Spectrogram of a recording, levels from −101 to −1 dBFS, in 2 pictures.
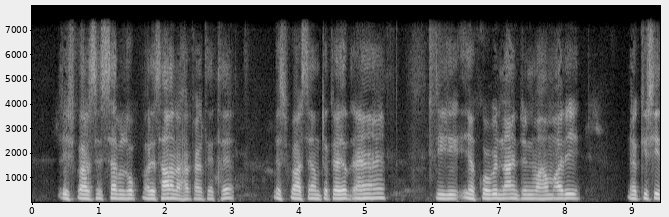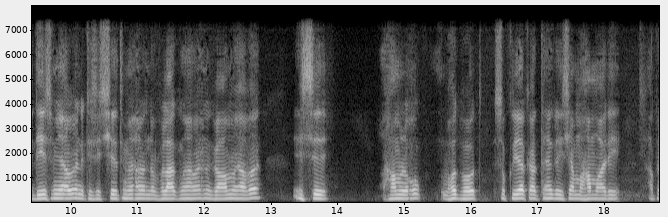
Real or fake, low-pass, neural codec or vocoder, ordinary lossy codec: fake; 7.2 kHz; codec, 16 kHz, 0.8 kbps, ZipCodec; none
